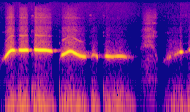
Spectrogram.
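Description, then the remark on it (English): A person whistles a short song tune, a clear, bright melody of several connected phrases that briefly pauses, then resumes with a new note. “It's a stroke no, whistle.”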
